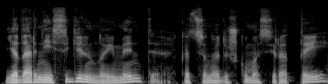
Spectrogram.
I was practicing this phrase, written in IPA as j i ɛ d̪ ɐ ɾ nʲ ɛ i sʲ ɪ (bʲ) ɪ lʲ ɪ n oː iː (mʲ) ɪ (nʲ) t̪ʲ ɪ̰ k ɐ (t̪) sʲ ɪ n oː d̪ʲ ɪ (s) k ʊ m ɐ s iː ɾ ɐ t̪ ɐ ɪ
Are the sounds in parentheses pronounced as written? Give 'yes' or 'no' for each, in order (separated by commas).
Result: no, yes, yes, yes, no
